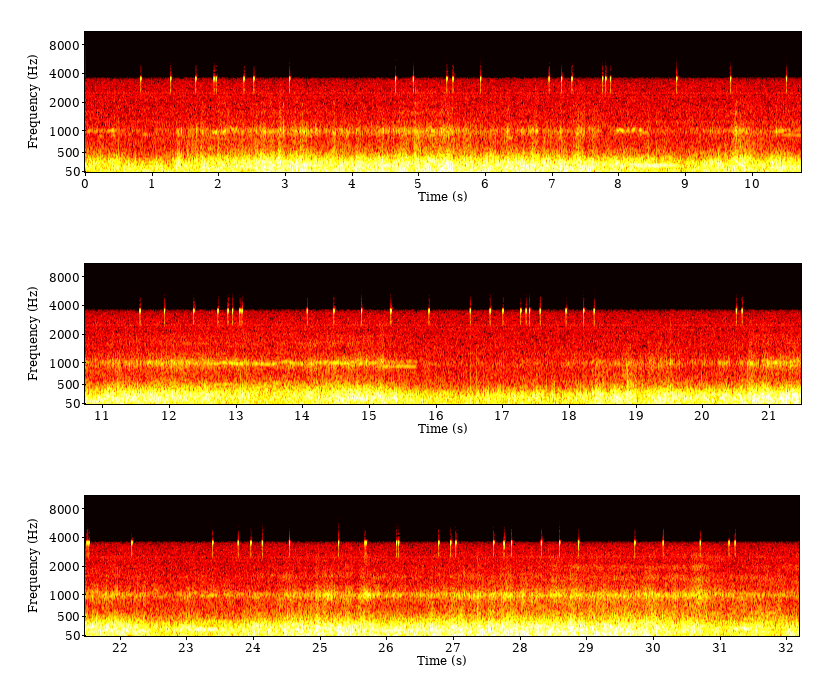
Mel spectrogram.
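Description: Airflow rumbling on the microphone of a camera hanging from a high-altitude balloon: an uneven low rumble that swells and fades every few seconds, with a faint steady whine and scattered light ticks over it.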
